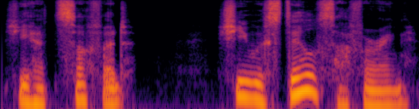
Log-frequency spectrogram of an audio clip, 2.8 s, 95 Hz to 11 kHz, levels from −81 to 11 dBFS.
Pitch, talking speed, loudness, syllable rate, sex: 135 Hz, 150 wpm, -17 LUFS, 5.1 syllables/s, male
